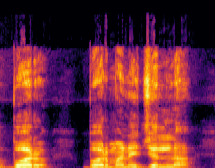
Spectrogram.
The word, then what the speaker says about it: भर: तो ये भर का असली प्रोनाउंसिएशन इनका क्या होता है, इनके पुरातत्व के अनुसार या पुरातत्वविद के अनुसार भर का असली प्रोनाउंसिएशन या उच्चारण होता है बर। भर को ये बर कह रहे हैं कि असली इसका उच्चारण बर होता है।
